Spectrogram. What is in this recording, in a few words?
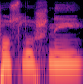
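"poslušný", Slovak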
